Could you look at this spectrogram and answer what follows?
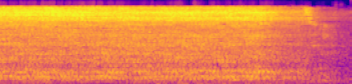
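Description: Hair dryer running on its high-speed setting, a loud, steady broadband whoosh of rushing air close by, holding constant for a few seconds before easing slightly at the end, with no talk.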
